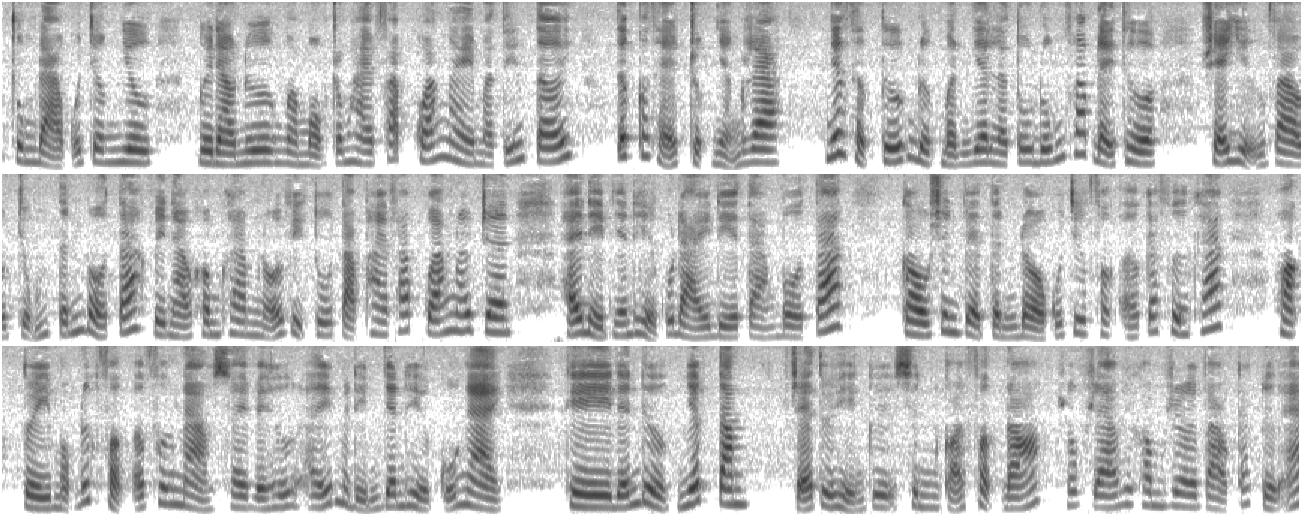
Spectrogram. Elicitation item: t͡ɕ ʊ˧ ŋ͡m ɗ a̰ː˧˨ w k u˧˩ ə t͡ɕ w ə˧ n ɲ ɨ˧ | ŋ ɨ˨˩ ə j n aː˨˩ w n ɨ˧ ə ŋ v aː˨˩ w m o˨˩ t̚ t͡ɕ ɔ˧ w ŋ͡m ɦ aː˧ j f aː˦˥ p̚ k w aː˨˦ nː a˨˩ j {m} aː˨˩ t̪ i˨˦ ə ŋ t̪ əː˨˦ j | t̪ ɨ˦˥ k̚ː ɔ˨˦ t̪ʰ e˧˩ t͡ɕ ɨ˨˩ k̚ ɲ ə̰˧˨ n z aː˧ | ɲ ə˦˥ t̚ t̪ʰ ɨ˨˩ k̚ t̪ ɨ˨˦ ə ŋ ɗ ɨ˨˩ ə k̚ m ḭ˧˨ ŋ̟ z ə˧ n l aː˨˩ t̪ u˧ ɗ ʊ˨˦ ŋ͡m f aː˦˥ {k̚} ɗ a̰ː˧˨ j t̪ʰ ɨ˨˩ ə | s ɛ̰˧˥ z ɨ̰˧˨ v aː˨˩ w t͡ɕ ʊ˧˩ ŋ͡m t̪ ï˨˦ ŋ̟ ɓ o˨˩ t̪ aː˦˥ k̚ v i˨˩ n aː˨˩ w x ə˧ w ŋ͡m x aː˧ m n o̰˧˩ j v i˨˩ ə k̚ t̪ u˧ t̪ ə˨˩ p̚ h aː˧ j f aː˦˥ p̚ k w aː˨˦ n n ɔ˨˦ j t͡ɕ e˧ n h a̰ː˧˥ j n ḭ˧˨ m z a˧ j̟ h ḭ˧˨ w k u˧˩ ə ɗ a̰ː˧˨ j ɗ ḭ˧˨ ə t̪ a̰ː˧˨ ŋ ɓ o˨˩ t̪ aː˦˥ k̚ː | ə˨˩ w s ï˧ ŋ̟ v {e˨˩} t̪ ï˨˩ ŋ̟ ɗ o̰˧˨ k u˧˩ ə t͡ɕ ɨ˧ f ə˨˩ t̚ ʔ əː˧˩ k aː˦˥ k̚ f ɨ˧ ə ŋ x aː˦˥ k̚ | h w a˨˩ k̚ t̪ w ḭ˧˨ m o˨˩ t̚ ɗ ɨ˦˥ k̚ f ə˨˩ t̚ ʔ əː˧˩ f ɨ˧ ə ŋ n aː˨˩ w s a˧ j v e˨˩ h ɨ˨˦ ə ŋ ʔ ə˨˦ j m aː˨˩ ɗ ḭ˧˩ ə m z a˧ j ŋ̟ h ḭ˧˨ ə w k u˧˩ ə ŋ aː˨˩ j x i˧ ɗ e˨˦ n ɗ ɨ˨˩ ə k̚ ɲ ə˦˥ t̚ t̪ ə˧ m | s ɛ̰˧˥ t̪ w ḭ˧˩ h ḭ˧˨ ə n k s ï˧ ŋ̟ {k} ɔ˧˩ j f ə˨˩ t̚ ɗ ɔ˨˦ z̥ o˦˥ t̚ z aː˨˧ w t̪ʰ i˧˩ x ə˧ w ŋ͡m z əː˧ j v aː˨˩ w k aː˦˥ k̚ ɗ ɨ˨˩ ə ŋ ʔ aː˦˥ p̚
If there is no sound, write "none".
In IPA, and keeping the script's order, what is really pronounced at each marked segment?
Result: m, p̚, e˨˩, k

